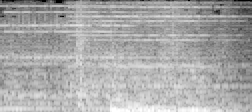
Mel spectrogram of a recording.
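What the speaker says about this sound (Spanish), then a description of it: "El teléfono del sheriff Wilcox no dejaba de sonar." A telephone rings in the office of Sheriff Wilcox, who is flooded with calls. It comes as a steady electronic ring over a dense low rumble, with no voices.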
